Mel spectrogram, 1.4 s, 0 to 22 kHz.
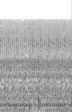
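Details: A 2006 1.4 TDCi diesel idles with a steady mid-pitched drone and faint rhythmic knocks over the clatter; something is off, cause unclear.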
